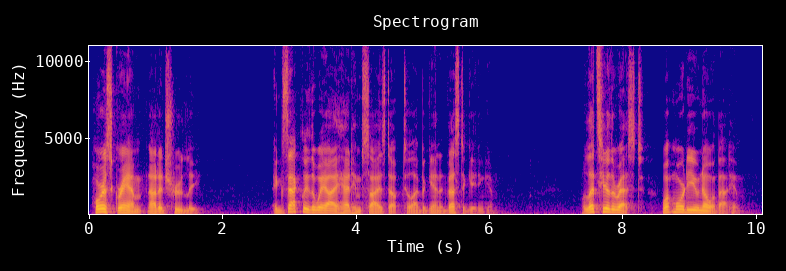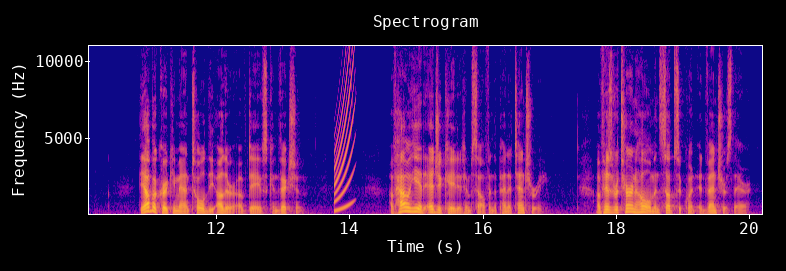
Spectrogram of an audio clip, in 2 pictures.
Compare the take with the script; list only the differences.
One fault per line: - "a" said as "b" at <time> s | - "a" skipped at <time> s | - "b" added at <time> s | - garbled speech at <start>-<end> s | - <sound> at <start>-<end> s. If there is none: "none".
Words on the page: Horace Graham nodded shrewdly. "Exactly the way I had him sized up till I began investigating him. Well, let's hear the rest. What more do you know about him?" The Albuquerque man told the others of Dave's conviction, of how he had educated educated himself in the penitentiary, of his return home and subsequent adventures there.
- "others" said as "other" at 12.0 s
- chirp at 13.8-14.1 s
- "educated" skipped at 15.7 s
